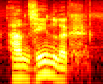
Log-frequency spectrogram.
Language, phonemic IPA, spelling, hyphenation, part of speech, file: Dutch, /ˌaːnˈzin.lək/, aanzienlijk, aan‧zien‧lijk, adjective, Nl-aanzienlijk.ogg
- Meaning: considerable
